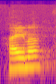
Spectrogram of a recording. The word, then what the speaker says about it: Hamer: Our next presenter is Harmer. I hope I pronounced it. Is it Harmer or Hammer? Hamer.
